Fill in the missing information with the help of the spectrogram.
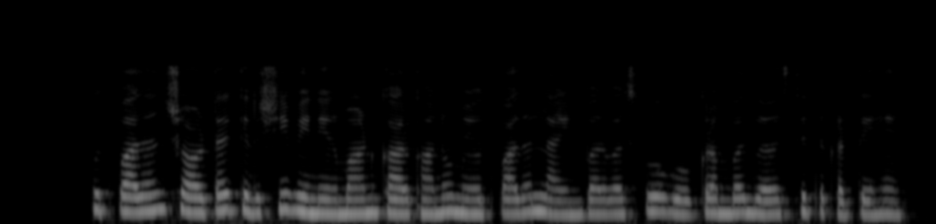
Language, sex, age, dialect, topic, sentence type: Hindi, female, 31-35, Hindustani Malvi Khadi Boli, agriculture, statement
